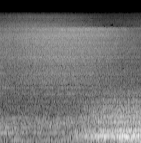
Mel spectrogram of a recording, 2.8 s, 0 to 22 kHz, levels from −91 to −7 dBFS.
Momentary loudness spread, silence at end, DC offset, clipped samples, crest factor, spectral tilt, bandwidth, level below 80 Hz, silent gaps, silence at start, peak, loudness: 6 LU; 0 s; under 0.1%; under 0.1%; 16 dB; -3.5 dB/octave; 16 kHz; -40 dBFS; none; 0 s; -8 dBFS; -23 LUFS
